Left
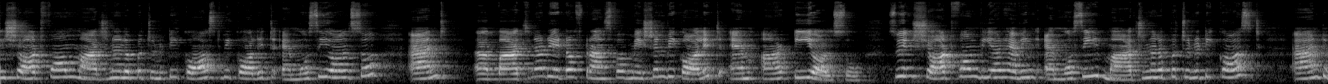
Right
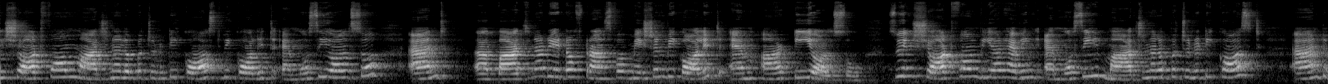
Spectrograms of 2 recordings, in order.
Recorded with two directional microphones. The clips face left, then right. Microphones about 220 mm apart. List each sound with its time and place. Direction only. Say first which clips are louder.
0.0 s a woman's voice: left 3 dB; 35° left (ahead or behind)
